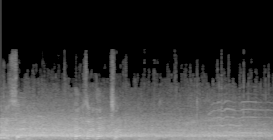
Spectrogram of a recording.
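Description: Stadium crowd cheering loudly, the noise slowly dying away over the last couple of seconds.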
